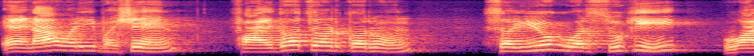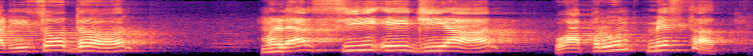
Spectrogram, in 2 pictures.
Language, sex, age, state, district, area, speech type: Goan Konkani, male, 45-60, Goa, Canacona, rural, read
